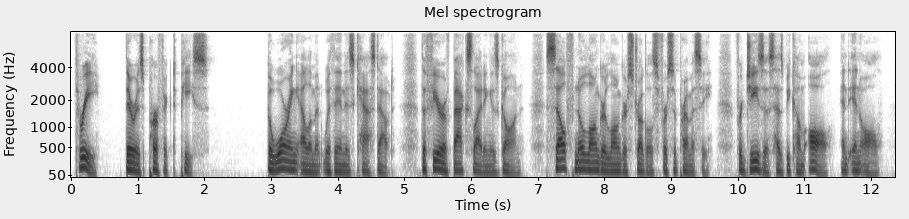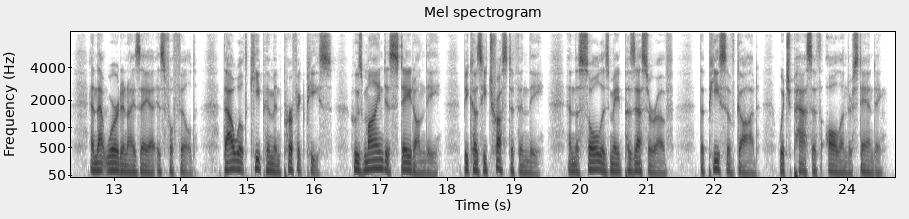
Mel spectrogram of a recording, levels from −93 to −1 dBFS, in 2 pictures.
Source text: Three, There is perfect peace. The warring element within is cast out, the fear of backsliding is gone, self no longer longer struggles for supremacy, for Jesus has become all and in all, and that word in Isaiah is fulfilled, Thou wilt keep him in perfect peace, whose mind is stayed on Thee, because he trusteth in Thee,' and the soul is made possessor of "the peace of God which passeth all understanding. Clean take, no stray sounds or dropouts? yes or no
yes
